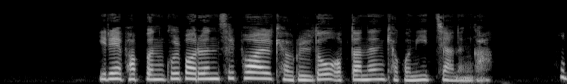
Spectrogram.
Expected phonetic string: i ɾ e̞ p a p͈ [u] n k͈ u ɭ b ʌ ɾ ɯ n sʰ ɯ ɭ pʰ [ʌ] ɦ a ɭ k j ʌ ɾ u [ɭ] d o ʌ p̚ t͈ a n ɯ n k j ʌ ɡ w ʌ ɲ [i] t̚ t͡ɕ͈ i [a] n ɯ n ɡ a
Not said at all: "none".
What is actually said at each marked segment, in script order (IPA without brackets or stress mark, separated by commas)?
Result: ɯ, ʌ, ɭ, iː, a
